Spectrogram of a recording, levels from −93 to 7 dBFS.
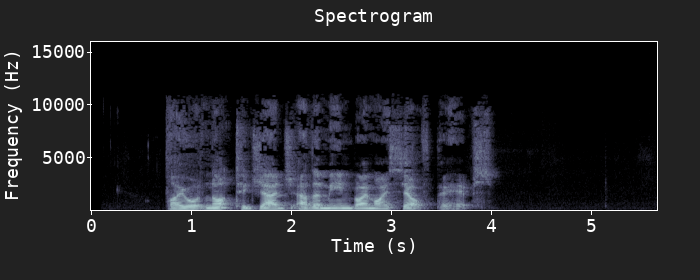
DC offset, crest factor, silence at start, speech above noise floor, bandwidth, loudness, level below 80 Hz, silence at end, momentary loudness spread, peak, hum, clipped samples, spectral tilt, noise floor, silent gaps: under 0.1%; 22 dB; 0.75 s; 54 dB; 11 kHz; -23 LUFS; -72 dBFS; 1.7 s; 16 LU; -4 dBFS; none; under 0.1%; -6 dB/octave; -77 dBFS; none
